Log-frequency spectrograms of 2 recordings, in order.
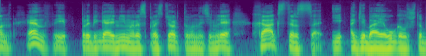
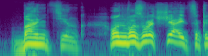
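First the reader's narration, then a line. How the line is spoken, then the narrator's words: Shouted. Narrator (Russian): крикнул он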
